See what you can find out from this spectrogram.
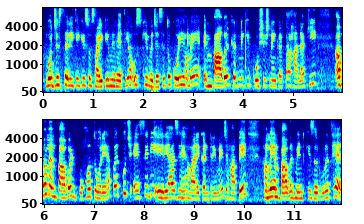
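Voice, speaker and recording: A woman's voice: on the high side, fairly quick, slight background noise. A young woman from Haryana, explaining fluently as an interview guest and mixing in many English words. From Haryana, India. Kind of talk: casual interview conversation.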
